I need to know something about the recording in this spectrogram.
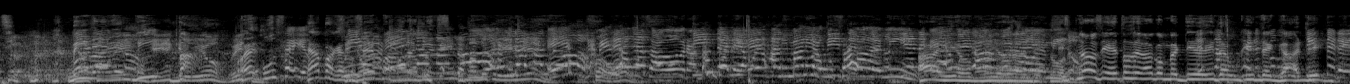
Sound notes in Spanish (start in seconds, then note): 0.0 Risas; 5.9 Hablan al unísono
